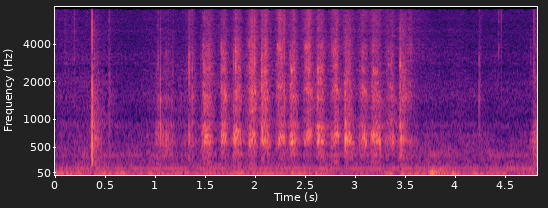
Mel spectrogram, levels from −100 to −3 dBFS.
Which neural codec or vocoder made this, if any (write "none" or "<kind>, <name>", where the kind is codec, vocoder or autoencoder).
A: codec, SNAC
